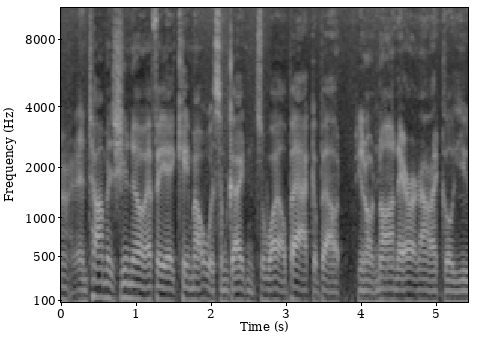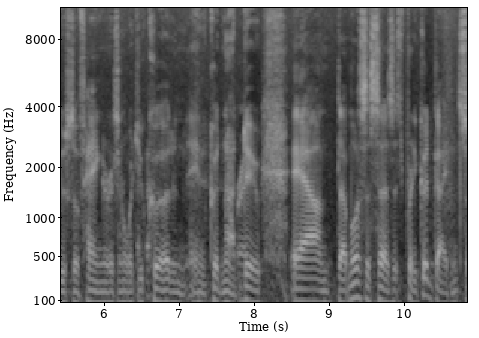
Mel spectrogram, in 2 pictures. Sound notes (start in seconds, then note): 6.3 chuckles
